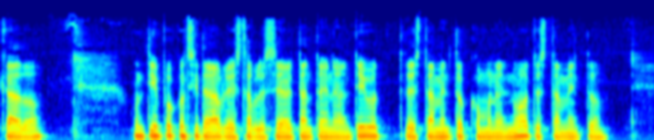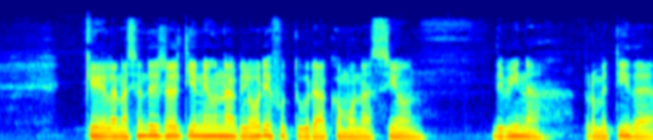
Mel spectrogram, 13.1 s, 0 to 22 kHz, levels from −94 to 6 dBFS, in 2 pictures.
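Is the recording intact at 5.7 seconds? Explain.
Yes, at 5.7 seconds the audio runs on cleanly with no dropout, click, distortion or other fault to be heard.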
